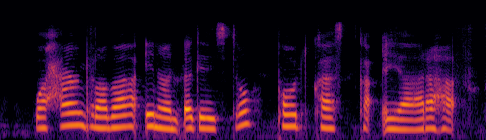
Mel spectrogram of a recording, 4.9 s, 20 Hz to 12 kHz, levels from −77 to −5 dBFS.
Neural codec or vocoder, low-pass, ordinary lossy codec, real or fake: codec, 16 kHz, 0.8 kbps, ZipCodec; 7.2 kHz; none; fake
